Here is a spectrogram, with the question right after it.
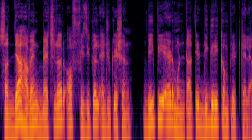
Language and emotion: Goan Konkani, neutral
